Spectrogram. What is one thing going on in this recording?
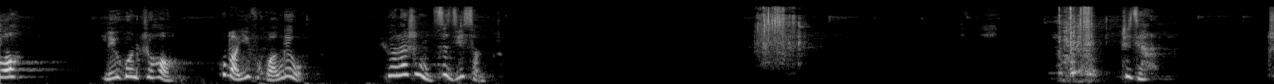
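A young woman speaks with irritation nearby.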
